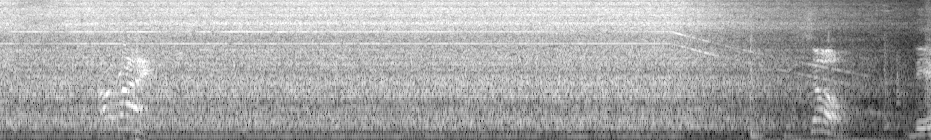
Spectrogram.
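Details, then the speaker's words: Steady high motor whine that winds down and stops on a carpet cleaner whose scrub disc won't keep spinning; suspected the disc stops receiving water, likely clogs. "only other reason that would stop this from spinning constantly is that the disc stop receiving water."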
